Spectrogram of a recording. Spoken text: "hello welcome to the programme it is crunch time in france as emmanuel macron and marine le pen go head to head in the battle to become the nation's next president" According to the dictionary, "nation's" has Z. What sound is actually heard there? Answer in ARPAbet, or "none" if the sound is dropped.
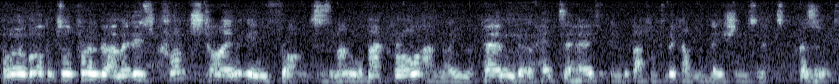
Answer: Z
